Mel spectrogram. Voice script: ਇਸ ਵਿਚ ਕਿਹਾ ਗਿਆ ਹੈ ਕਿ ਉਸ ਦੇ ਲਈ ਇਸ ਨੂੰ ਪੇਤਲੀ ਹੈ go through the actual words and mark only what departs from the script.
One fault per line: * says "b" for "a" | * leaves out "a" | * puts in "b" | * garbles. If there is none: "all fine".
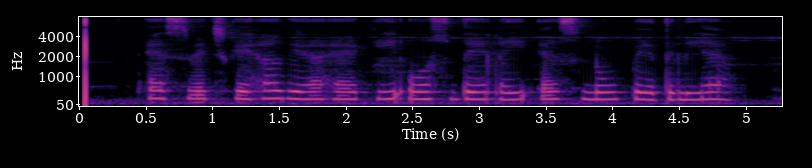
all fine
